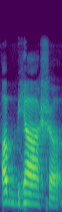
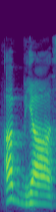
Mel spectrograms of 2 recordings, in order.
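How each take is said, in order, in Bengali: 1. শব্দটি sh উচ্চারণে শেষ হয়। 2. শব্দটি s উচ্চারণে শেষ হয়। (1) "যদি তালবস্য থাকতো তাহলে স উচ্চারণ হতো" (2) "আমরা দন্তস্ব আছে বিধায় স উচ্চারণ করব"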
